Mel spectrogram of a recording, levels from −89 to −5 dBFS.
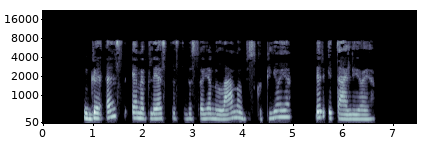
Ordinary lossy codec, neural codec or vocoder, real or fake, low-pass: MP3, 32 kbps; none; real; 7.2 kHz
